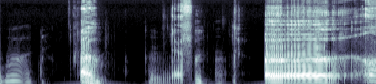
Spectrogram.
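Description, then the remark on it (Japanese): A long, loud, drawn-out burp rumbles after a few short breathy vocal sounds and gasps. “また出る。ゲップが出ちゃう。”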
